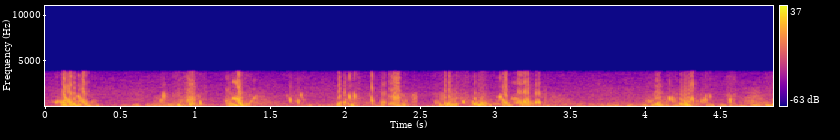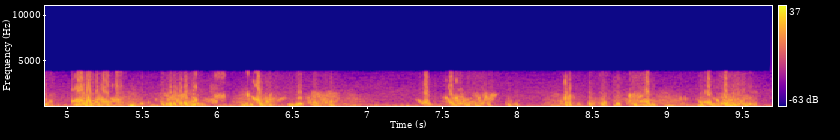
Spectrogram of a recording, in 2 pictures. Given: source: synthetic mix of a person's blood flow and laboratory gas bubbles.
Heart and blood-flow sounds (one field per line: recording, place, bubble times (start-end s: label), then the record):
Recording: Doppler ultrasound of blood flow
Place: subclavian vein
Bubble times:
0.04-0.36 s: bubbles
0.77-1.08 s: bubbles
1.20-1.45 s: bubbles
1.61-1.76 s: bubbles
1.94-2.12 s: bubbles
2.17-2.50 s: bubbles
2.59-3.35 s: bubbles
4.00-4.47 s: bubbles
4.54-4.62 s: bubbles
4.81-4.94 s: bubbles
5.04-5.42 s: bubbles
5.46-6.08 s: bubbles
6.17-6.84 s: bubbles
7.33-7.48 s: bubbles
7.50-7.90 s: bubbles
7.93-8.04 s: bubbles
8.27-8.46 s: bubbles
8.49-8.97 s: bubbles
9.05-9.62 s: bubbles
From the record:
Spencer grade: 3 (all of the cardiac periods contain showers or single bubble signals, but not dominating or overriding the cardiac motion signals)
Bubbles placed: anywhere in the cardiac cycle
